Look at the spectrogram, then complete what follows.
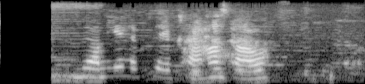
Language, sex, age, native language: Icelandic, female, 14, Icelandic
